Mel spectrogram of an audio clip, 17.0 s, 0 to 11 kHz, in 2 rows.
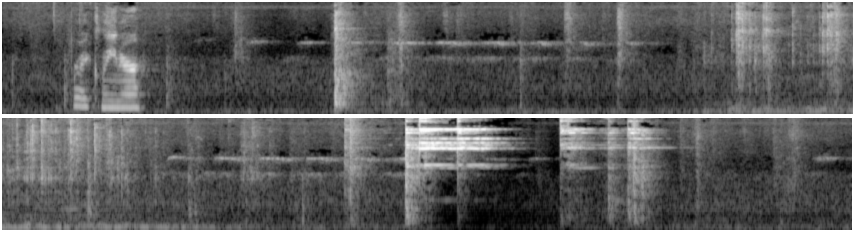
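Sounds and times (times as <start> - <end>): low hum: 6.4 - 12.1.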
